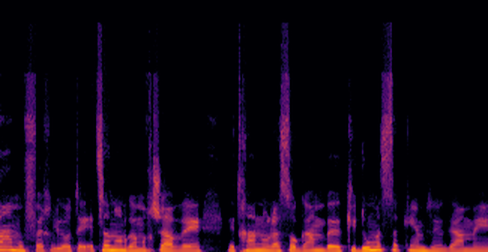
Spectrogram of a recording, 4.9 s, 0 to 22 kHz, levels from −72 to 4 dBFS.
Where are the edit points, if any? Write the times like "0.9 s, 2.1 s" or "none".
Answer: 1.2 s

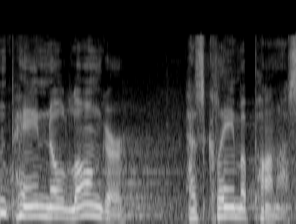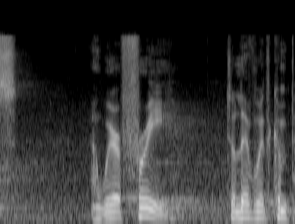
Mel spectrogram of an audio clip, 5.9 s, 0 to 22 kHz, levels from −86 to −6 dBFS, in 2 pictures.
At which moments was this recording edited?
none

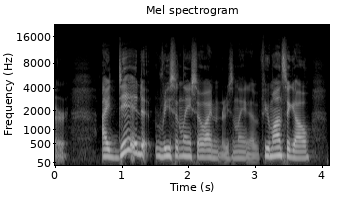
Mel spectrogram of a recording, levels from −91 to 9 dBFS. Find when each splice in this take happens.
none

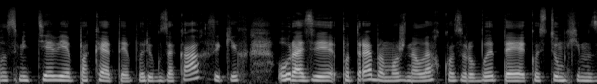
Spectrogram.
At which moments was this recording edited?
none

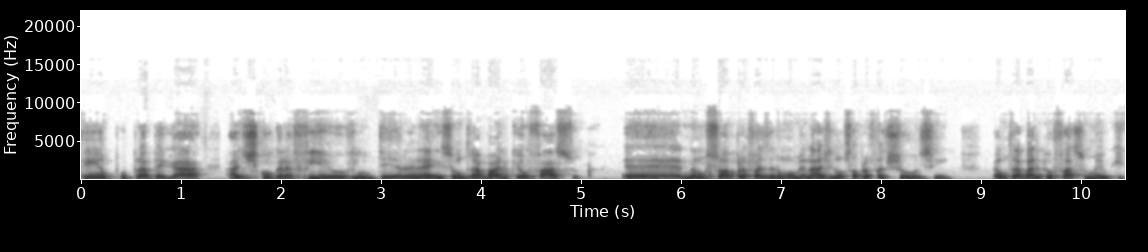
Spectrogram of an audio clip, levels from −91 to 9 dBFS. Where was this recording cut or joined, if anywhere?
1.4 s, 8.0 s

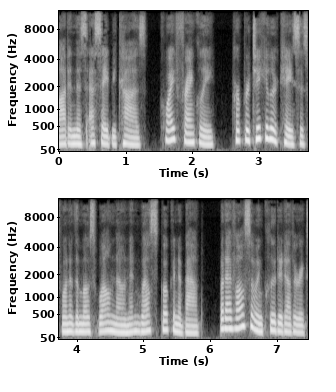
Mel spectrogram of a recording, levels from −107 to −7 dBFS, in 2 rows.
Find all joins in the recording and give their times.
none

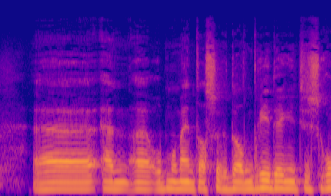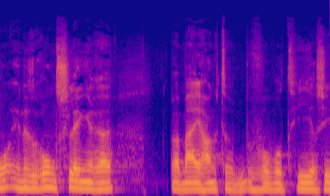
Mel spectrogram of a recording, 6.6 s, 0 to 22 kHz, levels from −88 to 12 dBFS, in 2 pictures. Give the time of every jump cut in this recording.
none

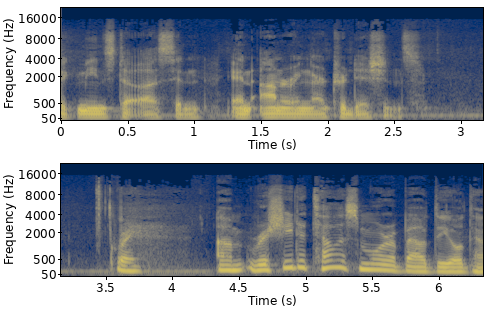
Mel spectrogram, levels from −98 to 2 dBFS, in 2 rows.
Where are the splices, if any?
1.2 s

